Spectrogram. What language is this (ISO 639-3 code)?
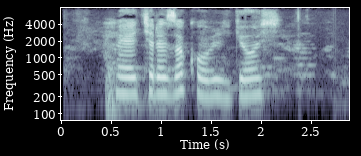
kin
